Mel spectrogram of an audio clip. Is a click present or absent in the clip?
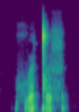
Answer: present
